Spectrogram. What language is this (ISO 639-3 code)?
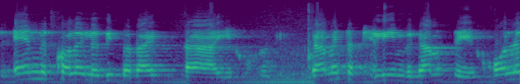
heb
